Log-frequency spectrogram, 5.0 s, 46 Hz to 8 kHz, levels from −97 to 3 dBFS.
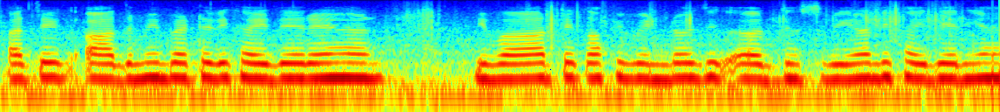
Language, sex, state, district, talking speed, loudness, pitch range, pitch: Punjabi, female, Punjab, Fazilka, 215 wpm, -11 LUFS, 210-220 Hz, 215 Hz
